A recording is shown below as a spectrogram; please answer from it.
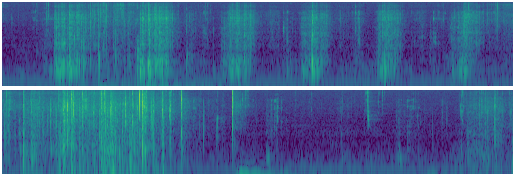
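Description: A mouthful of hard pretzel pieces, Snyder's of Hanover Hot Buffalo Wing and Buttermilk Ranch Flavor Doubles, being chewed: irregular crunches that come thickest in the first seven seconds, then die away to a few faint ones.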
